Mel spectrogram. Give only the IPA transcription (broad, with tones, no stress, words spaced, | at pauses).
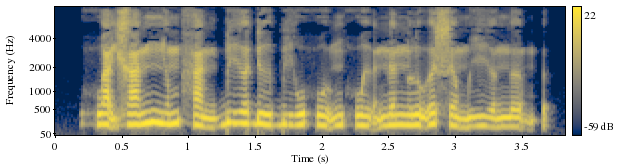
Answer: hwa̰˧˨jɣa˨˦nɲə˨˦mha˧˩n ɓi˧ə̯ ɗɨ˧ɓi˨˦whwṵ˧˥ŋhwɨ̰˧˨ə̯ nə˧nlṵ˧˥ə̯sə˧˩mɣi˧˩ə̯ ŋə̰ː˧˨mʔ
